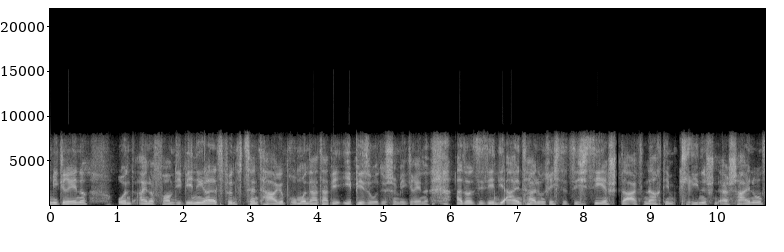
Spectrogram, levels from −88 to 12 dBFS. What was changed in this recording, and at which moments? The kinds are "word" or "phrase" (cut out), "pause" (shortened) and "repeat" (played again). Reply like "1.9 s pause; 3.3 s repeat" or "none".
4.2 s word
